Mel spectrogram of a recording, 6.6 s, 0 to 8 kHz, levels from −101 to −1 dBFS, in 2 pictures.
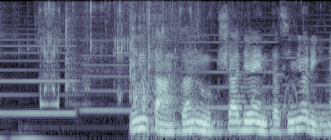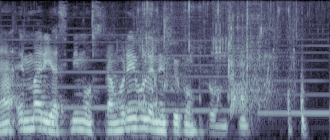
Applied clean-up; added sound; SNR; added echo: none; Bowed string instrument + Splash, splatter; 11 dB; none.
